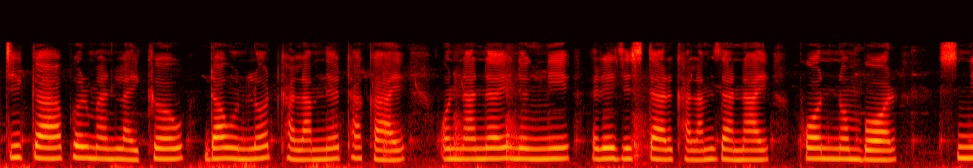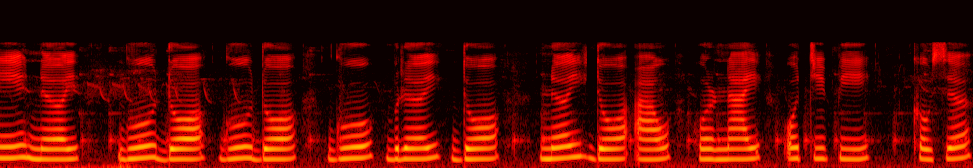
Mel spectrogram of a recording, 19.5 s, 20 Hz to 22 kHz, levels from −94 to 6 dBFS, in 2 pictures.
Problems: none marked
